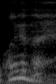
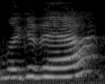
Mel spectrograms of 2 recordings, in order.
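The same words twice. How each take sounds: First: Hushed whisper. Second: Said in the usual way. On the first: Real, not acted. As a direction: drop to a soft whisper. Painting demo, hushed repeat.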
